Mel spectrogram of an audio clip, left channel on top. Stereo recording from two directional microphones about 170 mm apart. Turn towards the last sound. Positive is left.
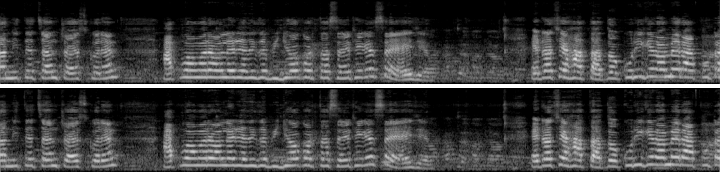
turn(degrees=-15)  # may be behind; listen again after turning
